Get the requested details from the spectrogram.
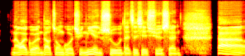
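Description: A man speaks in a very deep, low pitch with a Taiwanese accent. His pace is moderate and his pitch varies in an ordinary way. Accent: Taiwanese Mandarin. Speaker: radio host. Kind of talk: radio interview. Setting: studio. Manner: halting, many filler sounds.

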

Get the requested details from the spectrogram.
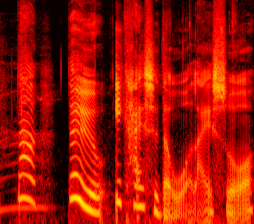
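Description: A woman speaks with very wide pitch swings. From Taipei, Taiwan. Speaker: recent university graduate. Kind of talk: interview.

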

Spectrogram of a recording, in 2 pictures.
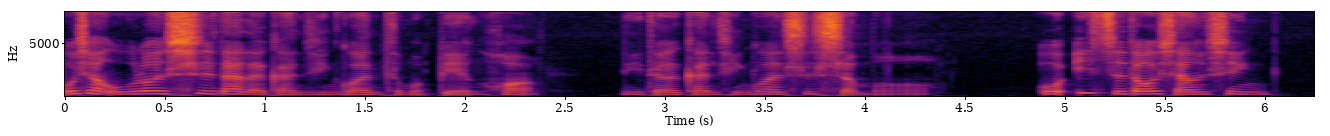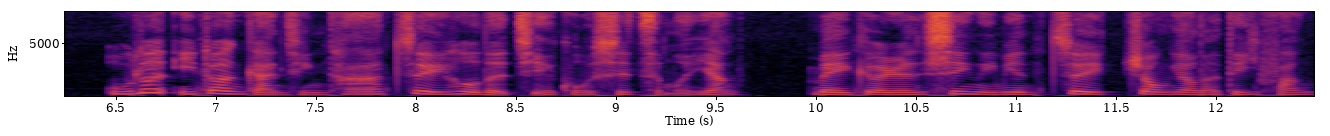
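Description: A woman's dark, mellow voice at medium pitch and moderate pace, with ordinary pitch variation, in a very clean recording with a silent background. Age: middle-aged. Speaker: podcast host. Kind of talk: solo podcast monologue.

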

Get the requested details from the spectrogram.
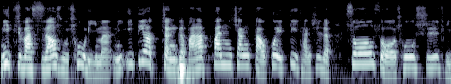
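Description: Speaking at a fairly slow pace, a man with a high pitch and a bright, sharp tone uses lively intonation and big swings in loudness. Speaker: podcast co-host. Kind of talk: casual chat.

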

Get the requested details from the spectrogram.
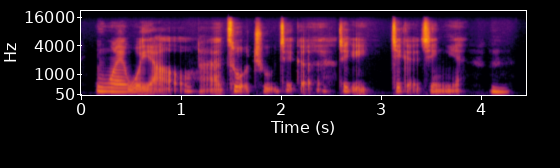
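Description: A woman speaks at a fairly high pitch in a dark, mellow tone. She has a slight Beijing accent. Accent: slight Beijing accent in Mandarin. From New York, US. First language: English (speaking Chinese). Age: 30s. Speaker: writer and chemistry teacher. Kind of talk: casual interview. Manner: loud; halting.

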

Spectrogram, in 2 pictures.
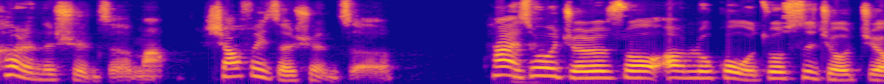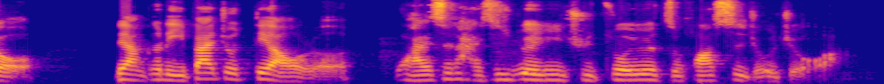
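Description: A woman speaks with a Taiwanese accent. Her pitch swings very widely. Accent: Taiwanese Mandarin. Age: 30s. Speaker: nail artist and salon owner. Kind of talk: casual interview.

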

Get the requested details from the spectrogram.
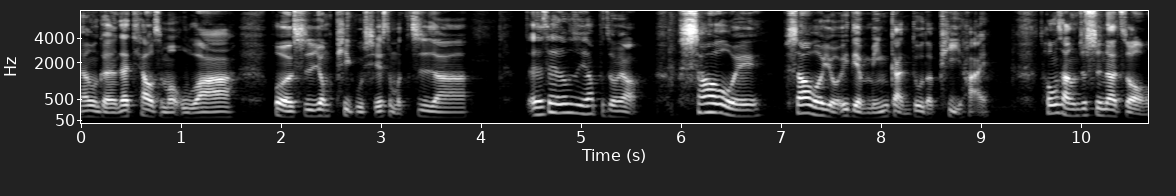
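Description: On a very clean recording with a silent background, a man speaks at a moderate pace. His pitch makes very wide swings. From Taiwan, Kaohsiung. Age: 20s. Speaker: podcast host. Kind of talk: casual monologue.

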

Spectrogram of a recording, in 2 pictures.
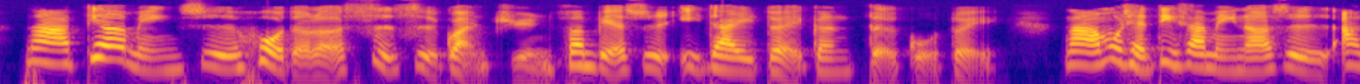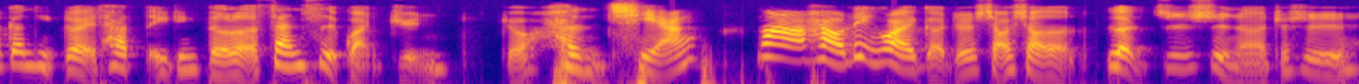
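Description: A woman speaks at a moderate pace with a fairly high pitch and very wide pitch swings. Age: young. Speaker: student podcast host. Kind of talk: casual news chat. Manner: animated.

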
